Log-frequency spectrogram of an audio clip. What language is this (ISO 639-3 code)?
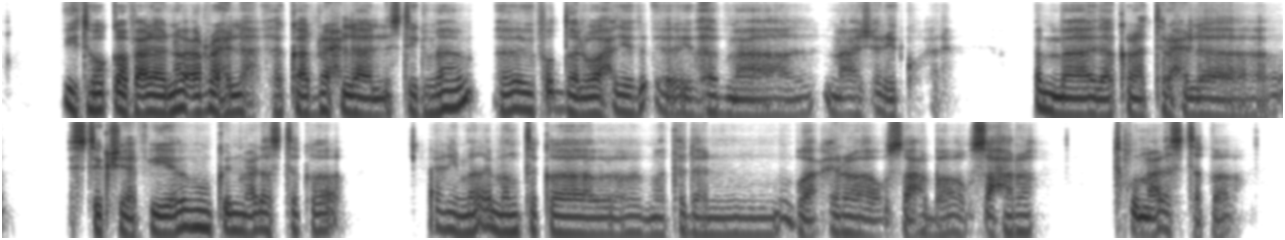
adf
